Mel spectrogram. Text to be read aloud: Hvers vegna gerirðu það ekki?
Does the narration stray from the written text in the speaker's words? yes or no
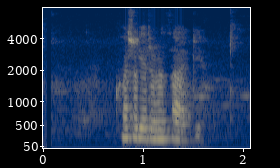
yes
